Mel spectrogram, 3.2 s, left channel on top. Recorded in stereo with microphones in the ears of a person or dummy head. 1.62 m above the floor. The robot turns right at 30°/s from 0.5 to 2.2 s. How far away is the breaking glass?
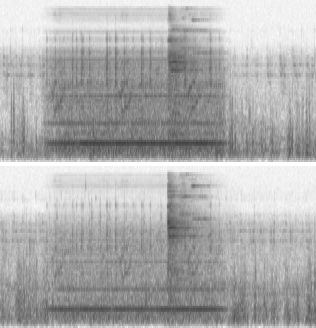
About 10 m.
